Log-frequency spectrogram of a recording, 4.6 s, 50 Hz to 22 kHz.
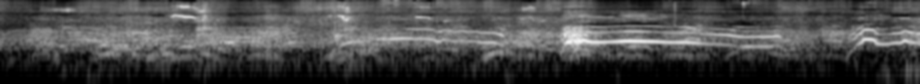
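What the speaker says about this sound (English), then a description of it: "Dogs are getting fired up now." Fired-up huskies in a sled dog team at the start of the Knik 100 race in Alaska yip, whine and bark in rising, uneven bursts, with a person talking over the excited dogs.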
